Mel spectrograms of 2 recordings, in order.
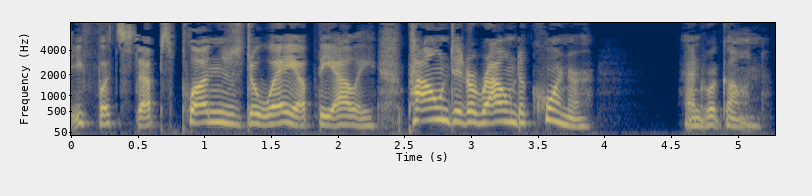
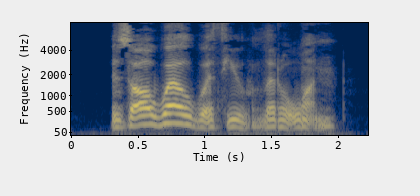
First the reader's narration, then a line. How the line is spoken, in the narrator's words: he muttered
